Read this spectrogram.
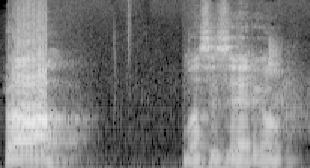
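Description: A man's voice: mid-range voice, little pitch movement, takes it slowly, bright, forceful tone. A man casually bantering and trolling as he plays an online game, mock-scolding in slangy speech. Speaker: streamer playing and trolling on a roleplay server.

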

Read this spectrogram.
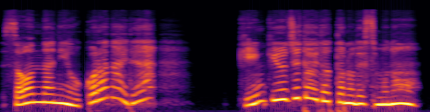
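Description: A woman's voice: sits high, big pitch swings, normal speed, darkish tone, no echo, clean studio sound. A woman voicing an elegant young goddess in a video game, with polite, ladylike, composed speech. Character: elegant young goddess, refined lady and avid gamer. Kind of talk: Japanese video game character voice acting.

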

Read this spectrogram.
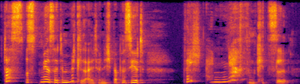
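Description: Theatrical talking skull played by a woman, high-pitched, gossipy, gleeful, trilling, storybook fantasy. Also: very animated, normal speed. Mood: gleefully thrilled.

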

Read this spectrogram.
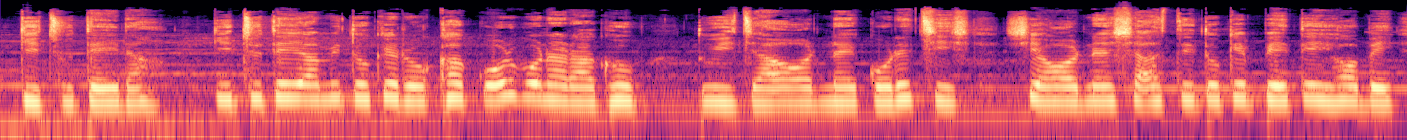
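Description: A woman's voice: on the high side, flat delivery, fairly quick, warm tone, soft background music, natural voice. A woman voicing a righteous, stern queen mother in a cartoon, firm and emphatic. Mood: defiant, stern. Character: defiant, righteous queen mother refusing a villain. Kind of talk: melodramatic cartoon voice acting.

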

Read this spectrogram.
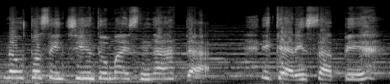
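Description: A performer doing a high-pitched, earnest young woman patient. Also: slow, over music. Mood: amazed, joyful. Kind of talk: radio soap opera acting.

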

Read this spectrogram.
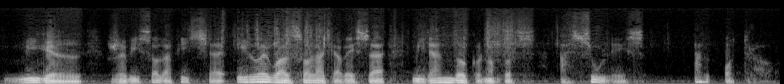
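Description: Radio drama narrator: man, extremely low, mellow, husky. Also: slow pace.

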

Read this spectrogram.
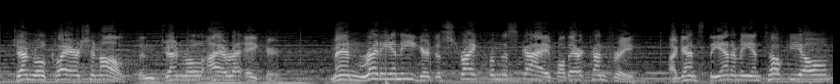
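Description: A man's voice: high-pitched, dull audio. A man with an American accent reading a formal scripted announcement in 1940s radio style. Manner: formal, declarative. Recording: band-limited 1940s radio broadcast recording. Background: music.

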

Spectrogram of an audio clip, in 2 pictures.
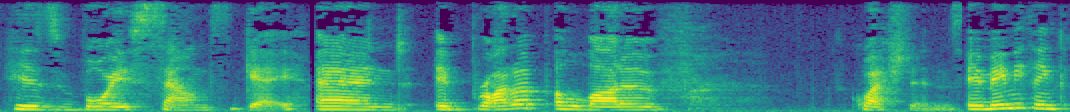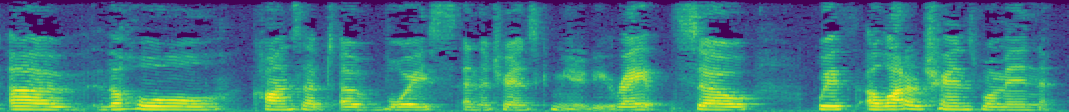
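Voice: medium pitch, steady tone, slow pace, fairly bright tone. Earnest young adult vlogging to a webcam. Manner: earnest and reflective, many fillers, talks with hands. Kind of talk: casual talking-to-camera vlog. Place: small bedroom with posters, indoors.

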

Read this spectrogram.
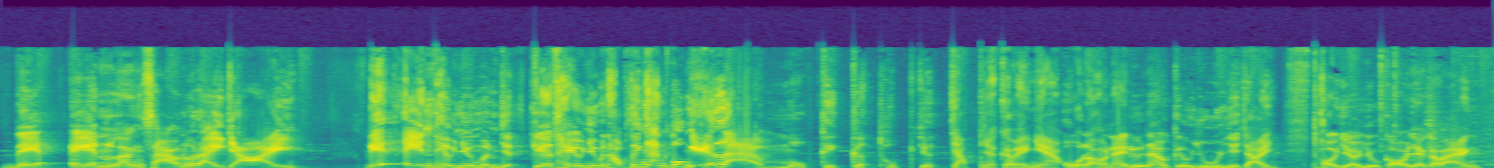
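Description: A man's voice: fairly high pitch, lively intonation, a little fast, fairly bright tone, soft background music. A young man with a southern Vietnamese accent giving playful, exclamatory reaction commentary in a casual, chatty way on a close microphone. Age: young adult. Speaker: reaction video host. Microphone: close desk microphone with headset.

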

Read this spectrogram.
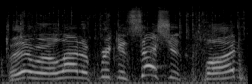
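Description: An actor playing a gruff, profane, sarcastic middle-aged American retired criminal and father in a video game cutscene. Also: extremely high pitch, moderate pace, sharp tone. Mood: bitter, sarcastic. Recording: noisy vehicle ambience behind voice.

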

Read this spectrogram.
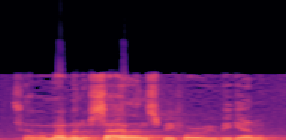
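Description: Guy doing guided prayer meditation, soft dark tone, measured w long pauses, lots of reverb. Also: on the high side. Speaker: meditation leader. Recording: reverberant hall sound.

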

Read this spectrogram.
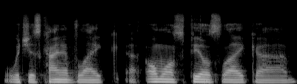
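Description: A man's voice: fairly low pitch, level tone, measured pace, mellow, no room sound. Guy hosting a video call meeting, mid voice, casual and jokey, dry sound. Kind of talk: online meeting chat.

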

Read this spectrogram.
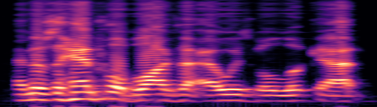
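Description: A man's voice: mid-range voice, rapid-fire, poor audio. A middle-aged man, a data warehouse architect, explaining at length as a guest on a video call, with many restarts, from a small office. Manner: rambling, restarts, gestures a lot while explaining. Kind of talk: casual explanatory interview. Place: small office room with whiteboard. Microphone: video call webcam.

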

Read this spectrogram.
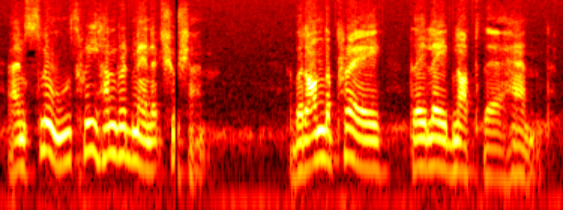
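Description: A man narrating a dramatized scripture reading in a measured, solemn way with deliberate phrasing. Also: medium pitch, a little mellow, a little hiss or hum, low-quality recording. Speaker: Bible narrator.

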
